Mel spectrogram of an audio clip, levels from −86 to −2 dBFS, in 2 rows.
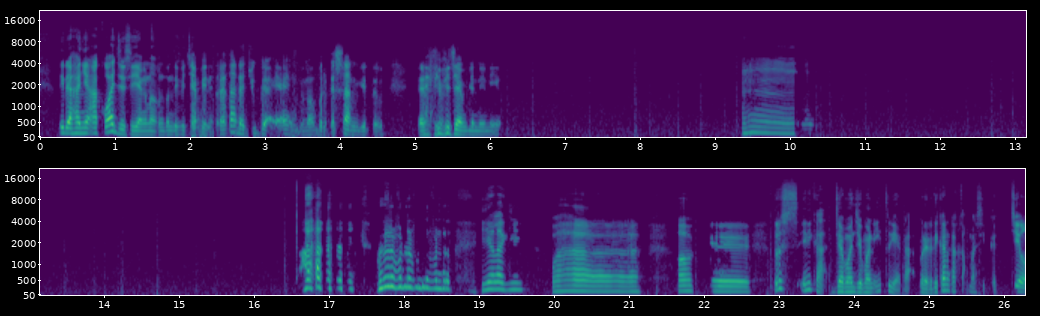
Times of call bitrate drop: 2.03-8.49

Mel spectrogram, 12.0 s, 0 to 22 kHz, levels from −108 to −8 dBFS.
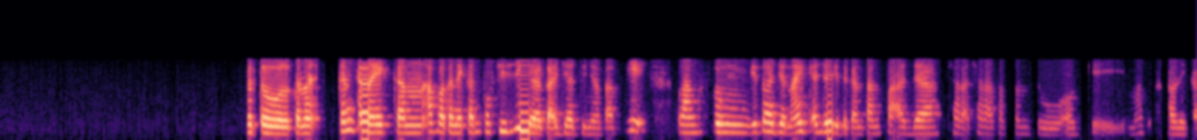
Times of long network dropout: none

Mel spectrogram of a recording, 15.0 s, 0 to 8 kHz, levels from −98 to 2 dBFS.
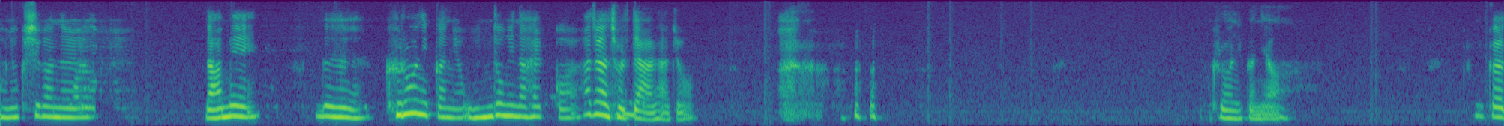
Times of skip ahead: none

